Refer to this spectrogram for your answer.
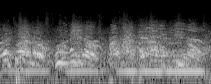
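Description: A large crowd of illegal immigrants and their supporters chants in unison while marching in the streets, voices rising and falling in rhythmic waves over a steady murmur, loud and continuous with a repeated cadence like a marching protest.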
